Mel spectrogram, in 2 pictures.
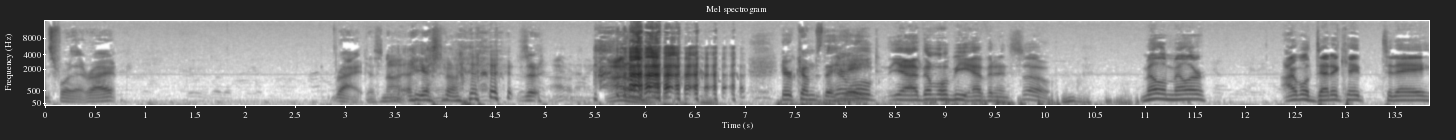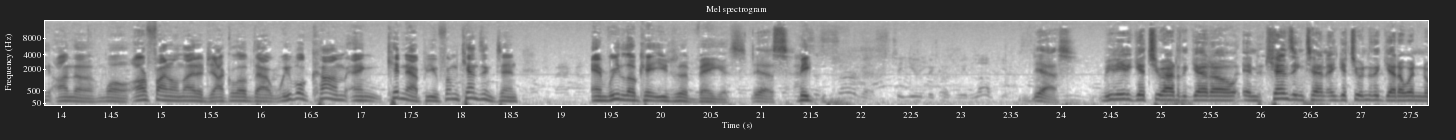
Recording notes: at the fifth annual Jackalope Freedom Festival Non-Event 2016 at Baca Meadow, AZ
